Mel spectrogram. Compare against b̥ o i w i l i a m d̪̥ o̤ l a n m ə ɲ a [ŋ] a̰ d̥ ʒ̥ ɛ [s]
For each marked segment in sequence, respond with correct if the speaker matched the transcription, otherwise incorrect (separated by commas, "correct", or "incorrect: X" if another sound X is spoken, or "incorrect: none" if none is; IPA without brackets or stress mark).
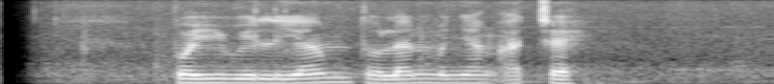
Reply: correct, incorrect: h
